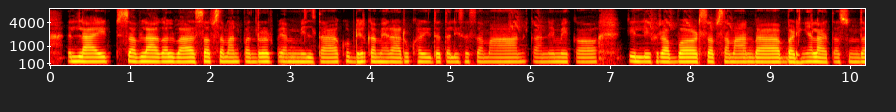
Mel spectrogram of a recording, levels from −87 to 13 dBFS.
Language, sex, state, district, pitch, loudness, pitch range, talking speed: Bhojpuri, female, Uttar Pradesh, Deoria, 185 Hz, -18 LUFS, 180-190 Hz, 155 wpm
